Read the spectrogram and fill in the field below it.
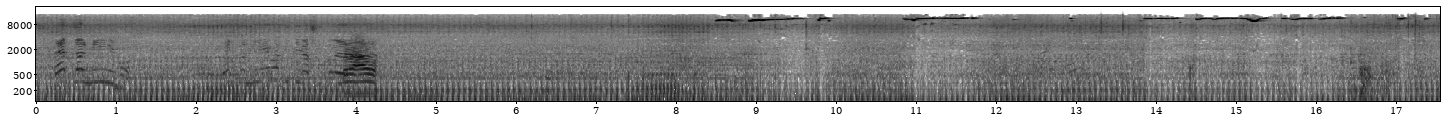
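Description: A dirt bike engine runs close by, rising and falling as it rides over rough ground.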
